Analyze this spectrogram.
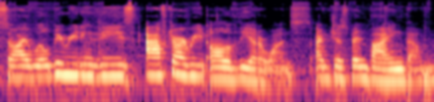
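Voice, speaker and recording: This woman talks with a Quebec accent and ordinary pitch variation. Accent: French-Canadian accent in English. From Quebec, Canada. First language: French. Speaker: booktuber. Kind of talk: casual chat. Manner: animated.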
